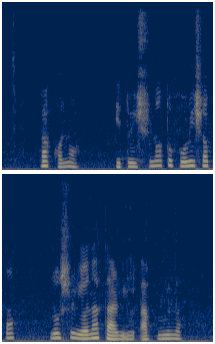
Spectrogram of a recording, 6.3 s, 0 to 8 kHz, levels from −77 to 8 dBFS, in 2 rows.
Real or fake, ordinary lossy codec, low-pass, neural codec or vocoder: fake; none; none; codec, 16 kHz, 4 kbps, FunCodec, trained on Chinese and English, 50 frames a second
